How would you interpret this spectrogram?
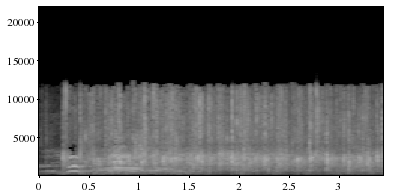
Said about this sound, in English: And I finished it and I looked at my time and it was, ladies and gentlemen, I want to clap after this, okay? It was 15 minutes faster than anything I'd ever done before.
